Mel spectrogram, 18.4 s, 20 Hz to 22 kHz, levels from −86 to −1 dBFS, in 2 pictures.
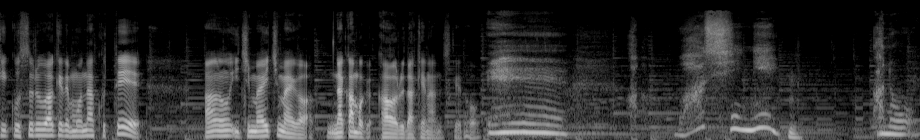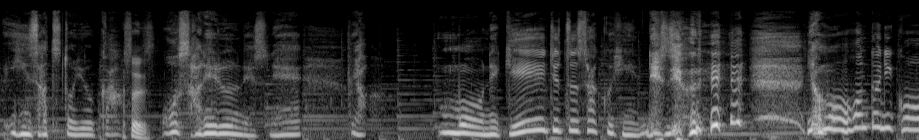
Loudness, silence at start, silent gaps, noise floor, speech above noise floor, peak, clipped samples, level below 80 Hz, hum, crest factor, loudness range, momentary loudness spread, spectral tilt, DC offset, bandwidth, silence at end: -27 LUFS; 0 s; none; -53 dBFS; 27 dB; -4 dBFS; under 0.1%; -48 dBFS; none; 24 dB; 6 LU; 15 LU; -5 dB/octave; under 0.1%; 16 kHz; 0 s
